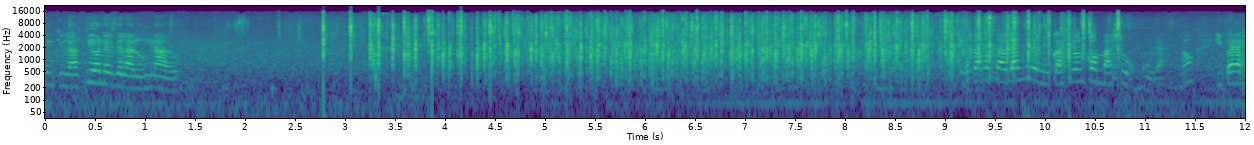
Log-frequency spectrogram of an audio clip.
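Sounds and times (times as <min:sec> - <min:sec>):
crowd applauding: 0:03.0 - 0:10.6.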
